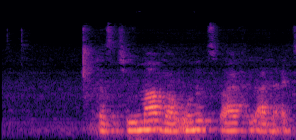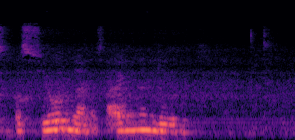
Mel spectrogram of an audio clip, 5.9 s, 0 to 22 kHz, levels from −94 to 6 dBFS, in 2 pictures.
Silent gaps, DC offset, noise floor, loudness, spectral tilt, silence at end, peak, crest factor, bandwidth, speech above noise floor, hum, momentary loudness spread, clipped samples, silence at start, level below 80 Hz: none; under 0.1%; -60 dBFS; -27 LUFS; -8.5 dB/octave; 1.05 s; -8 dBFS; 20 dB; 11 kHz; 34 dB; none; 19 LU; under 0.1%; 0.85 s; -66 dBFS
